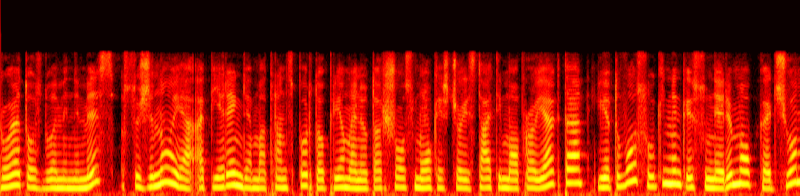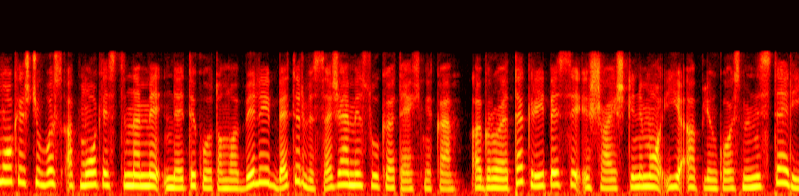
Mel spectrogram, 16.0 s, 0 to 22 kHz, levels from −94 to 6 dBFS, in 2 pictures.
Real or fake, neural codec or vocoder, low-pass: fake; codec, 16 kHz, 2 kbps, FunCodec, trained on Chinese and English, 25 frames a second; 7.2 kHz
